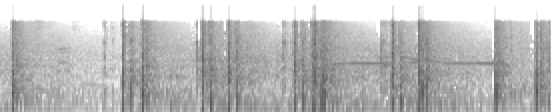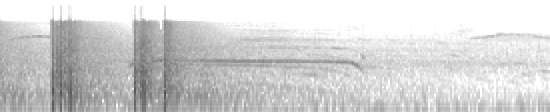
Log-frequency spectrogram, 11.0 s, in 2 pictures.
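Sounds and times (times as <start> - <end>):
faint firework whistling: 3.1 - 11.0.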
